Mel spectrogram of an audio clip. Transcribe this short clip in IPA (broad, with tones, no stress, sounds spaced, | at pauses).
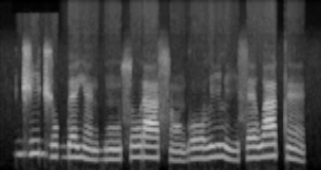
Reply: d͡ʒ i˦ d͡ʒ o˧ ɡ͡b ɛ˧ j ɛ̃˨ ɡ͡b ũ˨ s o˧ ɾ a˧ s ɔ̃˨ ɡ o˧ l i˧ l i˨ s ɛ˧ w a˦ t ɛ̃˦˨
